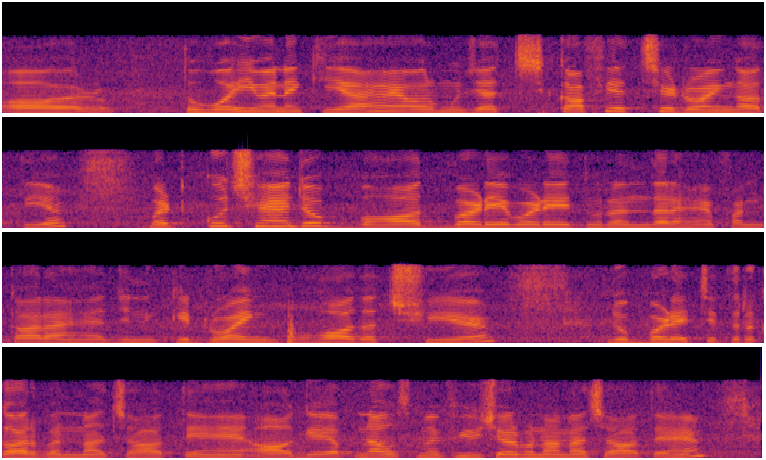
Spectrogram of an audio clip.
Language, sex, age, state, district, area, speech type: Urdu, female, 18-30, Uttar Pradesh, Gautam Buddha Nagar, rural, spontaneous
